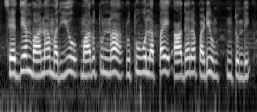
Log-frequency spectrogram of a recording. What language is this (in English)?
Telugu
